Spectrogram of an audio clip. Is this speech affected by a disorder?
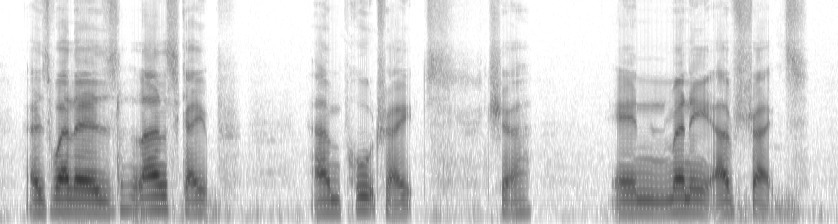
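Yes: cerebral palsy.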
